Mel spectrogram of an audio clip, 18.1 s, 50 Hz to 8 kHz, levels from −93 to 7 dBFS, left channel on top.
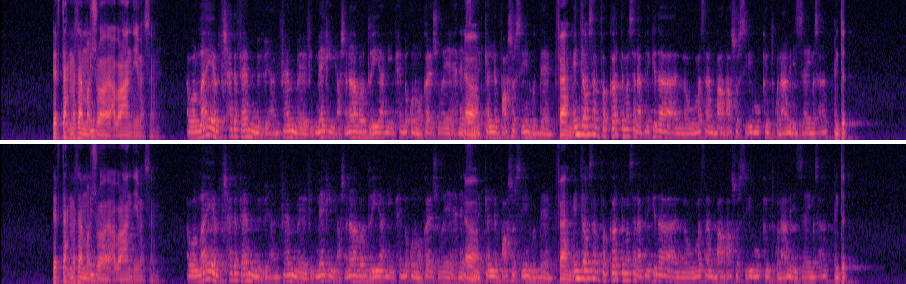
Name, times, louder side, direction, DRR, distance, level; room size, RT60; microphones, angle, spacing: voice 1, 1.0-3.2 9.2-9.6 11.2-11.7 16.7-16.9, left 4 dB, 35° left, 0.7 m, -29 dB
voice 2, 3.7-11.1 11.4-16.6, left 2 dB, 50° left, 1.3 m, -32 dB
29.5 x 22.0 x 4.5 m
head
